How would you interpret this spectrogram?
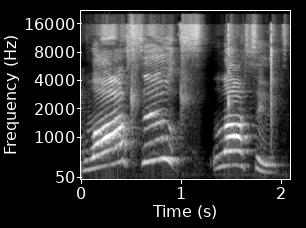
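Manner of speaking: loud, high mock-indignant cry; mock outrage. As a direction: demand it like an outraged diva. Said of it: "I'd be so mad".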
